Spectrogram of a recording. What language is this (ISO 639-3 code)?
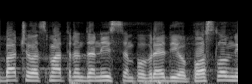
srp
